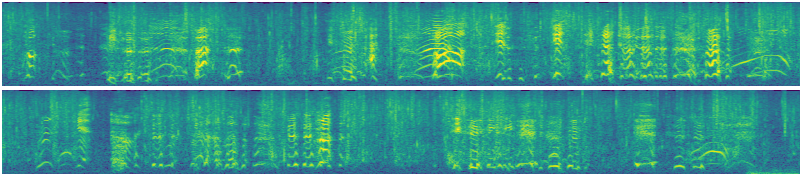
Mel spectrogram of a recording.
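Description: A young girl laughs gleefully close by.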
